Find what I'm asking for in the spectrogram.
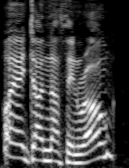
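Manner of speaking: high, pleading yell; yelled protest. Acted. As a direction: shout your innocence. Yelling while dragged away.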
